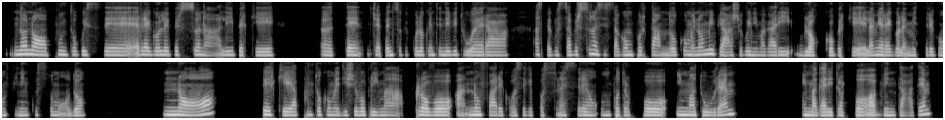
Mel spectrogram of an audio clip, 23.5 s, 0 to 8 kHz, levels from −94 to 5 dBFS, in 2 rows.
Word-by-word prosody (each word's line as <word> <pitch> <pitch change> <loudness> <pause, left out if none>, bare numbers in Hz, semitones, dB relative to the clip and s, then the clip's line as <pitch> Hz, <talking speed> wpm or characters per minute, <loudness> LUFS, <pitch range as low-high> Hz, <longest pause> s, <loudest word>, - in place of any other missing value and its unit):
non 220 +2 +5
ho 195 -3 +5
appunto 190 +1 -3
queste 185 -1 -1
regole 190 0 +2
personali, 185 -1 -3
perché, 175 -1 -2 0.6
uhm, 180 -1 -1 0.2
te 180 -2 +1
cioè, 190 - -4
penso 185 +1 -2
che 180 - -21
quello 185 0 -1
che 185 - -7
intendevi 185 +1 -1
tu 185 - -4
era: 175 0 -1 0.3
“Aspe 190 -4 -7
questa 180 0 -5
persona 220 +5 +1
si 190 -3 -6
sta 180 -2 -8
comportando 180 0 -2
come 190 0 -1
non 200 +3 +3
mi 235 - +7
piace, 180 -2 -4
quindi 180 -1 -1
magari 175 +1 -2
blocco 175 -2 0
perché 90 - -3
la 170 - 0
mia 180 0 +3
regola 170 -1 -1
è - - -1
mettere 170 0 -4
i - - -14
confini 175 +1 -5
in 175 - -3
questo 180 0 -12
modo.” 170 -1 -2 1.0
No, 190 - +6 0.5
perché 195 -3 +3
appunto, 180 +1 -3
come 180 -1 -2
dicevo 180 +1 0
prima, 170 -1 -3
provo 175 -2 +5
a - - -2
non 185 0 +4
fare 175 -1 -2
cose 170 0 -8
che 170 - -7
possono 170 -1 -8
essere 175 +1 -2
un 175 +1 -3
po' 180 - 0
troppo 170 0 +2
immature 180 +2 +3 0.8
e 185 - -5
magari 170 0 +4
troppo 165 +1 0
avventate, 170 +5 0
180 Hz, 160 wpm, -23 LUFS, 170-185 Hz, 1.0 s, mi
